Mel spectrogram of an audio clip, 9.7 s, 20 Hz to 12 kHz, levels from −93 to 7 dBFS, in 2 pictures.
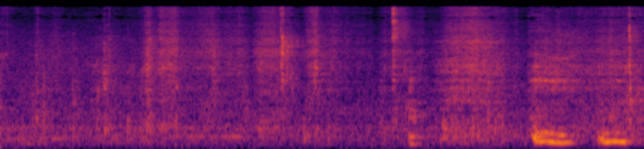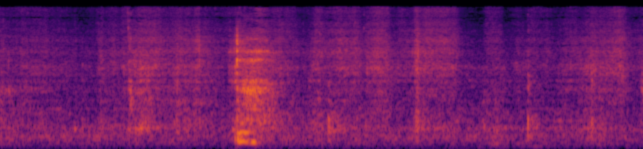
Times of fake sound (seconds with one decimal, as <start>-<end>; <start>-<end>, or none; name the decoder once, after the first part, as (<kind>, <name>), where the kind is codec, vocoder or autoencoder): none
